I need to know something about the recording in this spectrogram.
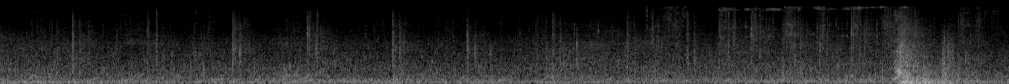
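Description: Footsteps crunch over stony ground.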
